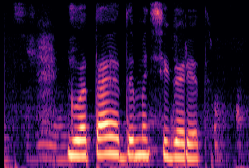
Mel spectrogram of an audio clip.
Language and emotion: Russian, neutral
